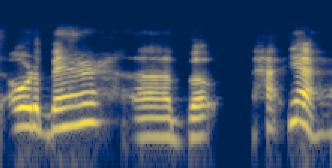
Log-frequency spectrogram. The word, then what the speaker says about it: Odobert: of people call him odbert I don't think that's correct I don't think the t is pronounced I think it's Oda bear uh but yeah how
